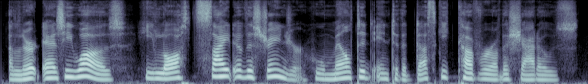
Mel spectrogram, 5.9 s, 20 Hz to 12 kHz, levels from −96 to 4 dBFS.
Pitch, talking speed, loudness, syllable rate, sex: 180 Hz, 195 wpm, -19 LUFS, 4.7 syllables/s, female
